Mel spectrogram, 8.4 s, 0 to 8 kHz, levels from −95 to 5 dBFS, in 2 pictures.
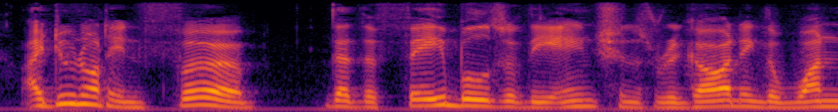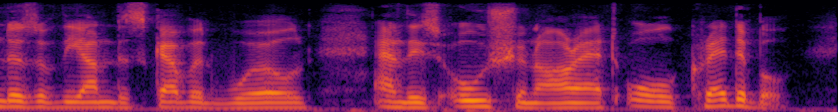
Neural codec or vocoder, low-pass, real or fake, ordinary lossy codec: none; 7.2 kHz; real; AAC, 48 kbps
